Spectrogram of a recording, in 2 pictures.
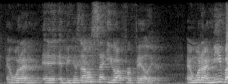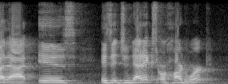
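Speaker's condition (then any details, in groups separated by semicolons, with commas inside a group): No condition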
